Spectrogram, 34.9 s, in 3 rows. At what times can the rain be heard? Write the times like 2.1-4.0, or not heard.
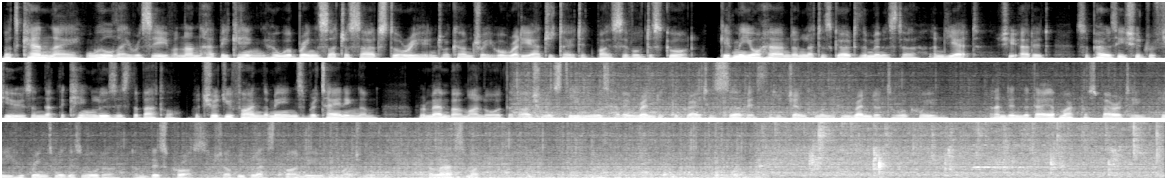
16.7-34.8.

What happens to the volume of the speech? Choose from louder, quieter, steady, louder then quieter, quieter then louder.
steady.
